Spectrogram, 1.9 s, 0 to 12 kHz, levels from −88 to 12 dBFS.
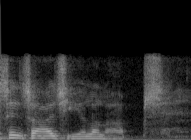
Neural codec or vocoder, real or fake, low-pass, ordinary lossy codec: none; real; 7.2 kHz; MP3, 64 kbps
